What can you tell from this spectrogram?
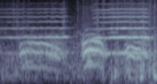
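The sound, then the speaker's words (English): Geese honk and French hens squawk in a loud burst of three harsh, nasal calls in quick succession, with a faint steady high-pitched tone running underneath. “It turns out that geese and French hens are natural enemies.”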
